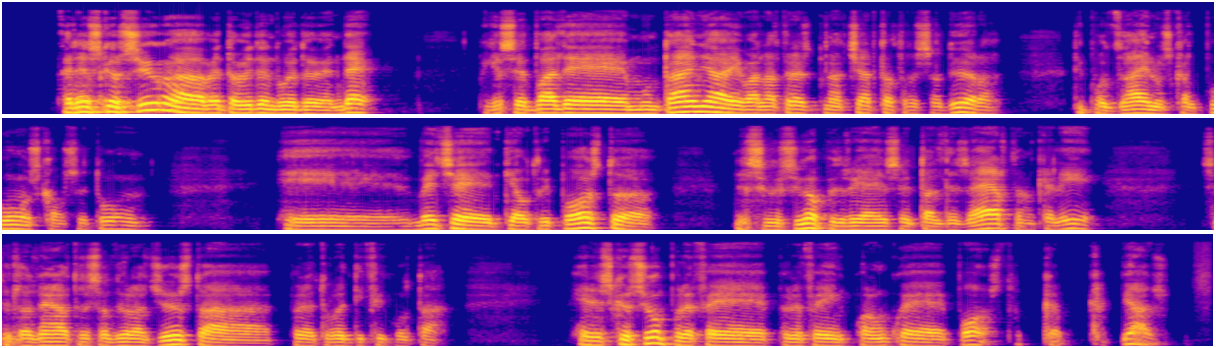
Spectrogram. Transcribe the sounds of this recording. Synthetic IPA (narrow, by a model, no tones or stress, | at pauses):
t̪ɛnɛs̬kyɾsyŋavɛnt̪avid̪end̪uɛd̪evɛnd̪ɛ | pɛɾkɛsɛvald̪ɛmunt̪aɲaivanat̪nat͡ʃɛɾt̪at̪ɾɛsad̪yɾa | d̪̥ipɔzajnɔskalpunskawset̪uŋ | ɛ | ɱvɛt͡ʃent̪iawt̪ɾipɔst̪ | leskusjuapøt̪ɾiaɛsɛɾint̪ald̪ezɛɾt̪aŋkʰeli | sed̪anɛnat̪ɾesad̪uɾad͡ʒust̪apølɛt̪ɾuɛd̪ifikult̪a | eleskusjunpølefɛpølefɛiŋkwaluŋkwepɔst̪kakʰapjaz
